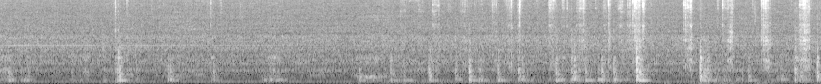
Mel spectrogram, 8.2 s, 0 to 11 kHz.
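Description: Small hand file scraping back and forth on the end of enamelled 15-gauge copper magnet wire, filing off the enamel to bare a spot for a resistance (ohms) reading. Faint short scratchy strokes, sparse at first and coming quicker in the second half.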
